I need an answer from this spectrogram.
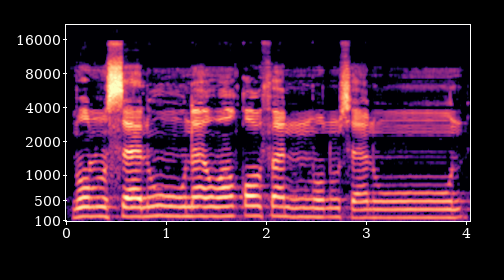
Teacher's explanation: موٹا ادا کرنا ہے، میم کو را کے ساتھ ملانا ہے، سین سیٹی والا حرف ہے، سیٹی سے باریک ہوگی ، سین کو اس طرح ادا کریں گے سٹی کے ساتھ · وقف کی صورت میں نون کو ساکن کریں گے، بغیر وقف کے اگر آگے پڑھنا چاہے تو نون کو زبر کے ساتھ پڑھیں گے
